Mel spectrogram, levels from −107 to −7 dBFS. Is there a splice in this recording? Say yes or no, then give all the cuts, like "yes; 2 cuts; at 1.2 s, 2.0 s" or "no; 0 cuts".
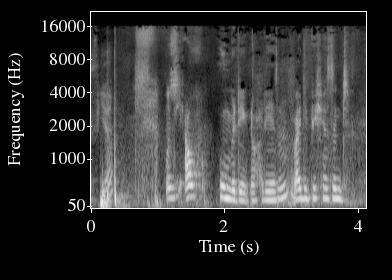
yes; 1 cut; at 1.8 s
